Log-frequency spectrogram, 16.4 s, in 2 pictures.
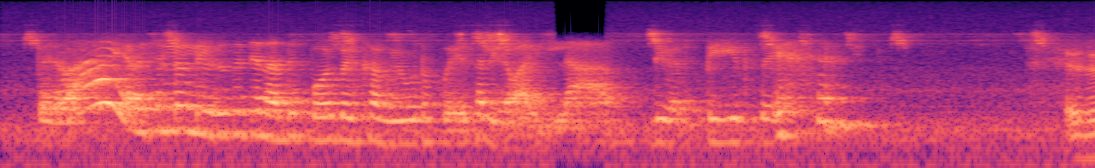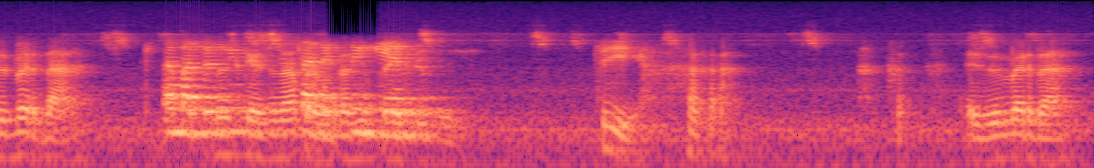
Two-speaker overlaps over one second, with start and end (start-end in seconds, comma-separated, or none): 9.8-11.4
